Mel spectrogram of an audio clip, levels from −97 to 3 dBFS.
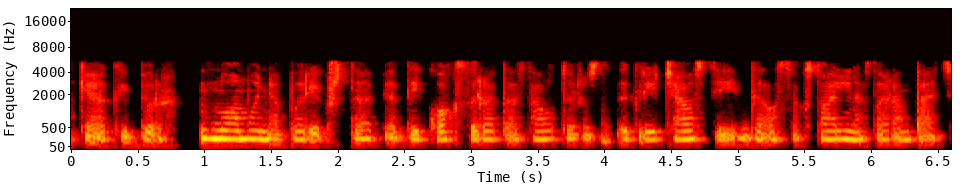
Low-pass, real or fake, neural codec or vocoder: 5.4 kHz; real; none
